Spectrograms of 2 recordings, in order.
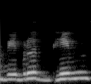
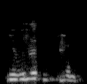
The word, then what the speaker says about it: Vivruddham: Only in the 11th shloka, not Vibruddhim Sattva, Vibruddham. Okay, Vibruddham Sattva Mityuta. Vivruddham.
